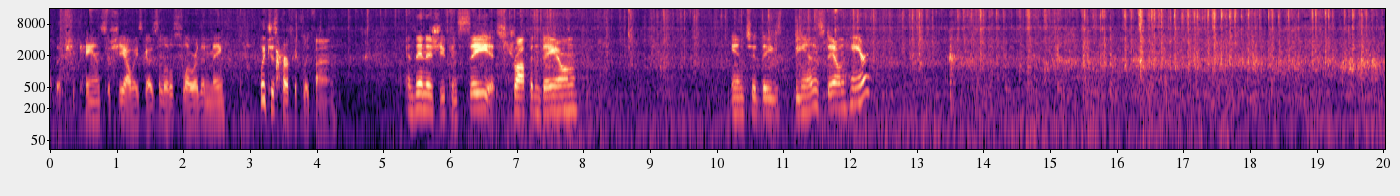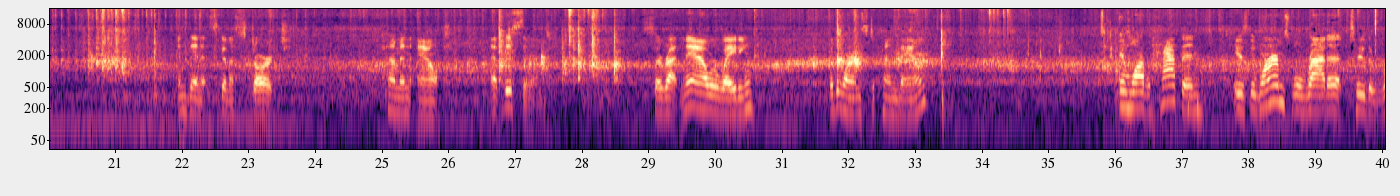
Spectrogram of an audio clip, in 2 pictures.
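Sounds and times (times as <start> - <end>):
castings sifting and falling: 0.0 - 40.0
trommel drive humming: 0.0 - 40.0.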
